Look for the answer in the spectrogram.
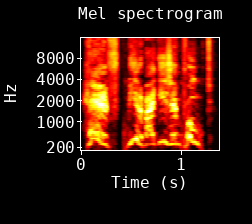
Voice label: helpmecapture, de

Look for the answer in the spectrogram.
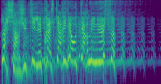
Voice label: announcer cart attacker final warning, fr

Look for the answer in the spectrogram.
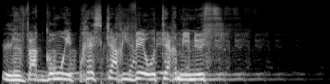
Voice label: Announcer cart defender final warning, fr

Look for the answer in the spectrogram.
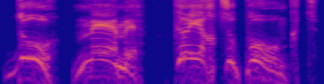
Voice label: stand on the point, de; Heavy

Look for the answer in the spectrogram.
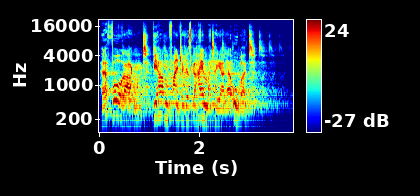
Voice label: Intel team captured, de

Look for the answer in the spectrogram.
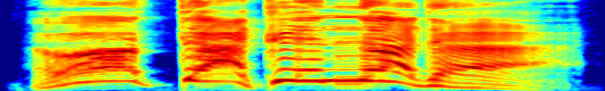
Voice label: positive vocalization, ru; Demoman

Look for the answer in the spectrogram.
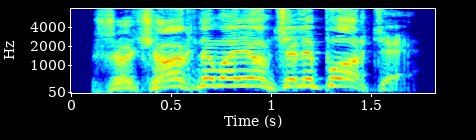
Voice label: auto attacked by spy, ru

